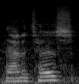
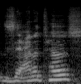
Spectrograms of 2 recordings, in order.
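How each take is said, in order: First: The name begins with a th sound. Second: The name begins with a z sound. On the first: This is how the speaker says it. "I'm just pronouncing it Thanatos" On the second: Some other people say it this way. "some people pronounce it Xanatos"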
